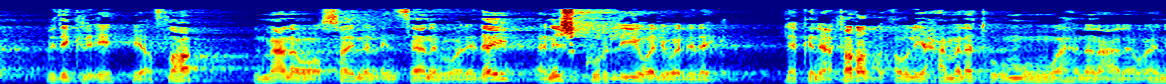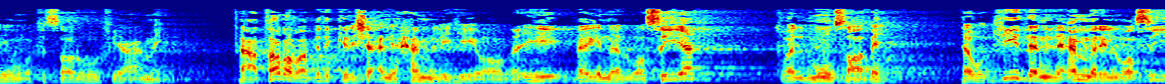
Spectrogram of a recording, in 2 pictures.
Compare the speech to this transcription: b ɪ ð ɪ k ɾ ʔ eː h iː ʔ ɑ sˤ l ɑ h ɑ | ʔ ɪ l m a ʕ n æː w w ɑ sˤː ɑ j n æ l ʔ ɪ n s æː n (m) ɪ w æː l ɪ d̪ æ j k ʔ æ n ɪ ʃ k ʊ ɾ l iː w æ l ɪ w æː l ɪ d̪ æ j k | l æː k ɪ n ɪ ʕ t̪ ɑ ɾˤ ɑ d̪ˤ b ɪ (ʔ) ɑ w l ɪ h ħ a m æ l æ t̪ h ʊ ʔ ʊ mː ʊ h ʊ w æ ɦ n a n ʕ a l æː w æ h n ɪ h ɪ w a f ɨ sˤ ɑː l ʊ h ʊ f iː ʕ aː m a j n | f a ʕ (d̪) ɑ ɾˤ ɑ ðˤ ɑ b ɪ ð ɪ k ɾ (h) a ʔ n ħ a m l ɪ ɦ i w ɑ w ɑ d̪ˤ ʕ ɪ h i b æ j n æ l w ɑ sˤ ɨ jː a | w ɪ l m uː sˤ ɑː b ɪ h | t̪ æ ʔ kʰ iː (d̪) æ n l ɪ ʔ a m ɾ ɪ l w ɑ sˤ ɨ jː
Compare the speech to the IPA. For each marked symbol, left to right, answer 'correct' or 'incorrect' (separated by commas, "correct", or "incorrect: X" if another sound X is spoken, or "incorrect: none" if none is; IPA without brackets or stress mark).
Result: incorrect: b, incorrect: q, incorrect: t̪, incorrect: ʃ, correct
